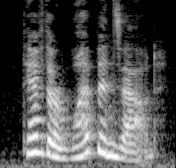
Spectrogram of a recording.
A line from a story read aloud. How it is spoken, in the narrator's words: she gasps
